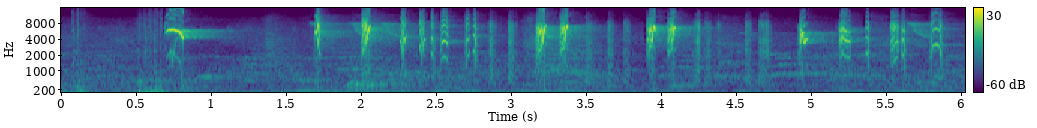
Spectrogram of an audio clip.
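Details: Sunbird, called kolibri ninja, in a trapping lure: one thin high whistle, then after a pause rapid clusters of sharp, very high ticking chirps and short squeaky notes in quick irregular bursts.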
